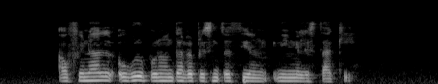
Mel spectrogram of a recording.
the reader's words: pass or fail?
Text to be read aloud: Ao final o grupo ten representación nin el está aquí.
fail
